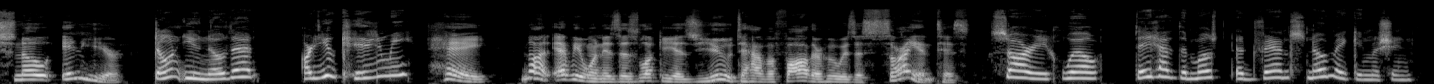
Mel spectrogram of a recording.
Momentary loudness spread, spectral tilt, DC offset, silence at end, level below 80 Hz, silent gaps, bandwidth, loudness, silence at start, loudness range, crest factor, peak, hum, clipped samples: 10 LU; -4.5 dB/octave; under 0.1%; 0.25 s; -66 dBFS; 1.44-1.51 s, 4.16-4.25 s, 11.20-11.32 s; 14 kHz; -18 LUFS; 0 s; 2 LU; 16 dB; -2 dBFS; none; under 0.1%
